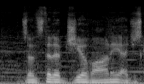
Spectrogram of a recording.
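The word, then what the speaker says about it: Giovanni: Uh, obviously all of us grew up pronouncing his name as Giovani.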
